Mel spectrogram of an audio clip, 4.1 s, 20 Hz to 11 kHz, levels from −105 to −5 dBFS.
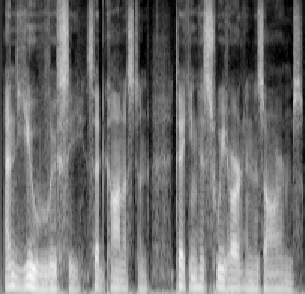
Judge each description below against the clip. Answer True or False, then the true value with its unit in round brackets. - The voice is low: True (90 Hz)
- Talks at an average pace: True (160 wpm)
